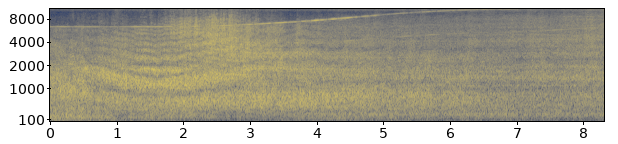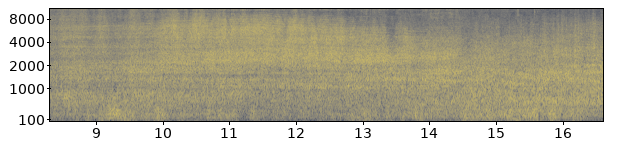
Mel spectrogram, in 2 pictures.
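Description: Turbine engine of a Skymaster A-4 Skyhawk radio-controlled model jet in flight: a rushing jet sound with a thin high whine that climbs slowly in pitch. The sound swells near the start as the jet passes, dips in the middle, then swells again.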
